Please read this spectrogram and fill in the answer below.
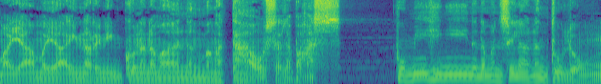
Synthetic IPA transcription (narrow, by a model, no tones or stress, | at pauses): mɐ̰jamɐjaʔɐjnɐɾɪniɡ̚kʊnɐnɐmanɐŋmɐŋat̪a̰ːʔo̞̰sɐ̰lɐ̰ba̰s | hʊmiːɦɪŋinɐnɐmansɪlanɐŋt̪uːlo̰ŋ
